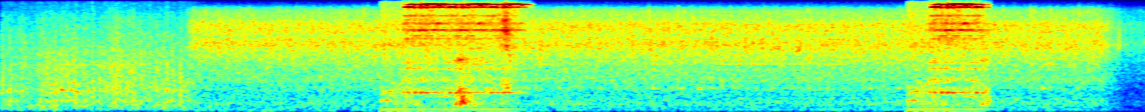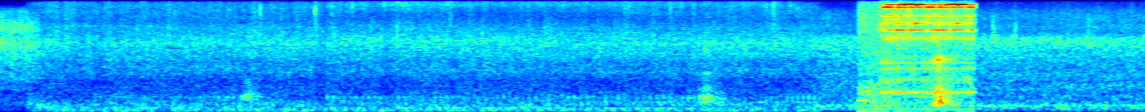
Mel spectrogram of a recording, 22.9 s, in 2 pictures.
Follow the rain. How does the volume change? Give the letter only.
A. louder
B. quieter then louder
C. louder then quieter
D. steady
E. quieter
E.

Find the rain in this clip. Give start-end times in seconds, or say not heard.
0.0-22.8.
